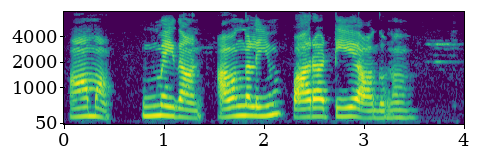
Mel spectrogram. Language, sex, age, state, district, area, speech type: Tamil, female, 18-30, Tamil Nadu, Madurai, rural, read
